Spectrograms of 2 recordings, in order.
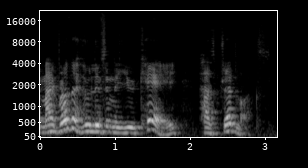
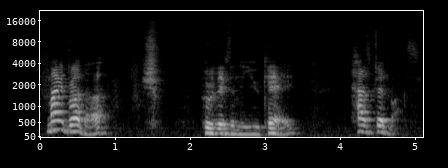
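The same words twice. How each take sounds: First: The middle clause keeps the same pitch. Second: The middle clause drops to a lower pitch. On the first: The clause is important information. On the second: The clause is only extra information.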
